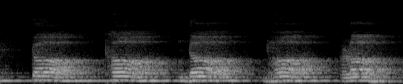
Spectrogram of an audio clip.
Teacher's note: ट वर्ग के जितने भी वर्ण हैं उनका उच्चारण करेंगे तो जीभ जो जाके मूर्धा पर सटेगी। इसको मूर्धन्य कहेंगे।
